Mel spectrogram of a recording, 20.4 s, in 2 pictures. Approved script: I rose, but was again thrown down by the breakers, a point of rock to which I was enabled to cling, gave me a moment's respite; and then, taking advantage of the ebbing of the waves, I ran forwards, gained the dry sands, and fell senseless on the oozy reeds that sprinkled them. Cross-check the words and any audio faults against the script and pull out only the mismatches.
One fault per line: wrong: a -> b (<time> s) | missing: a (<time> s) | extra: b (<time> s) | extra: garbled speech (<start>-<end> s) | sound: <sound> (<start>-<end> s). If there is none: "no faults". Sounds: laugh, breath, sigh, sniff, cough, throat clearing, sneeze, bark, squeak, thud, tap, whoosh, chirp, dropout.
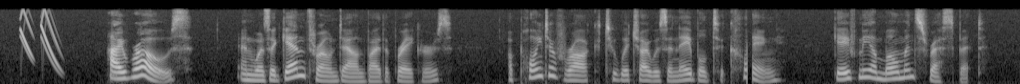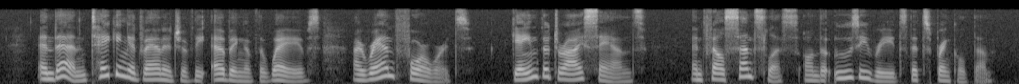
sound: chirp (0.2-0.7 s)
wrong: but -> and (2.4 s)
sound: dropout (7.5-7.5 s)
